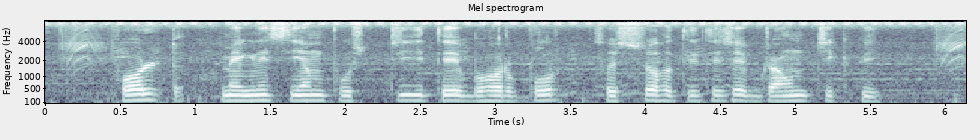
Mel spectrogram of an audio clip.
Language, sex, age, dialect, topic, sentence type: Bengali, male, 18-24, Western, agriculture, statement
